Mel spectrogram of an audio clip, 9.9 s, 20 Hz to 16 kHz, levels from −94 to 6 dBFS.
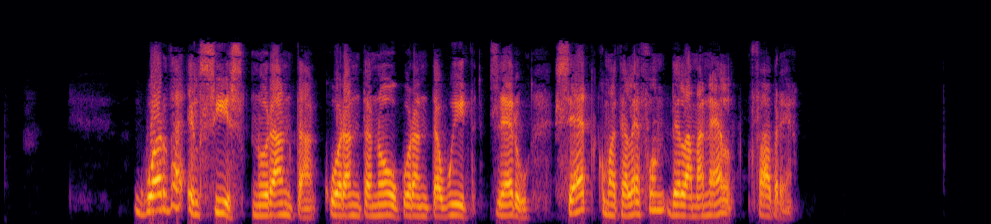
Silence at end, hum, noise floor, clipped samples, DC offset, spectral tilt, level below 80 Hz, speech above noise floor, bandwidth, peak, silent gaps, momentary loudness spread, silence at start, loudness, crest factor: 2 s; none; under -90 dBFS; under 0.1%; under 0.1%; -5 dB/octave; -62 dBFS; over 75 dB; 8 kHz; 0 dBFS; none; 9 LU; 1.35 s; -15 LUFS; 16 dB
